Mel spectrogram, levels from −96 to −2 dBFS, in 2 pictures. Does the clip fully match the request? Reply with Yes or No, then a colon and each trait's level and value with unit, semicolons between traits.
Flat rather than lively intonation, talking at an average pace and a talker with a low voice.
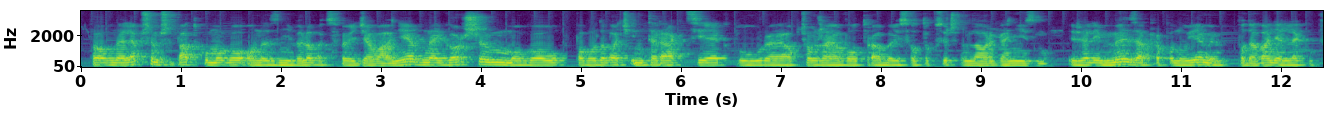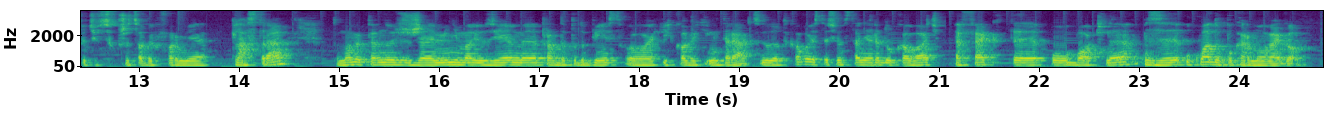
Yes: narrow, 1.2 semitones; average, 120 wpm; low, 120 Hz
